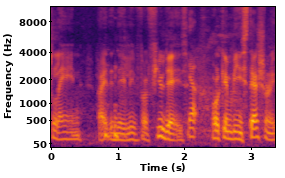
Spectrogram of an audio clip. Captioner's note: laughing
